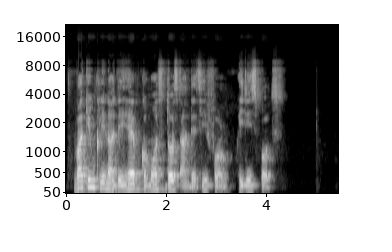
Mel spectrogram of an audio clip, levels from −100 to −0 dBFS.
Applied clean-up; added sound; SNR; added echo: none; none; none; none.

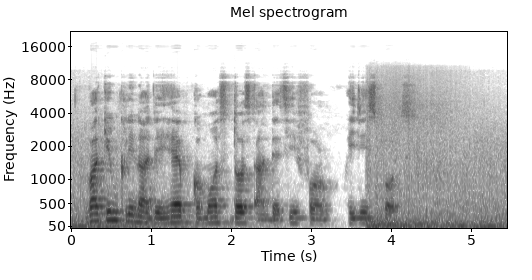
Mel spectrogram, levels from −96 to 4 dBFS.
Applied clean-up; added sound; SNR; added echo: none; Explosion; 11 dB; none.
